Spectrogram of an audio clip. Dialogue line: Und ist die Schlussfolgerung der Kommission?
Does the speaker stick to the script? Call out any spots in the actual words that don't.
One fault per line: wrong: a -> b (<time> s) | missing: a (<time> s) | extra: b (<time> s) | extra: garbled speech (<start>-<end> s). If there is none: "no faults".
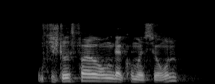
no faults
